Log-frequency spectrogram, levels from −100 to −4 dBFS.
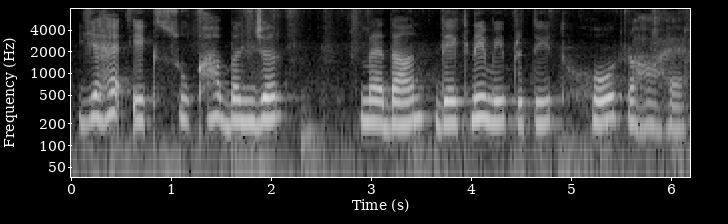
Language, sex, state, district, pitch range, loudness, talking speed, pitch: Hindi, female, Bihar, Madhepura, 205-230 Hz, -33 LUFS, 105 wpm, 215 Hz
